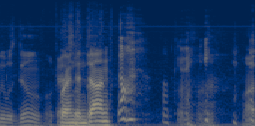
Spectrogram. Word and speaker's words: Dunn: Is it Dunn? I thought it was Doom this whole time. For 3 years, I've been mispronouncing his name.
